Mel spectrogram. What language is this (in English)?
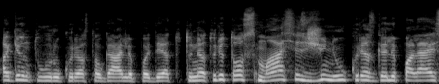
Lithuanian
